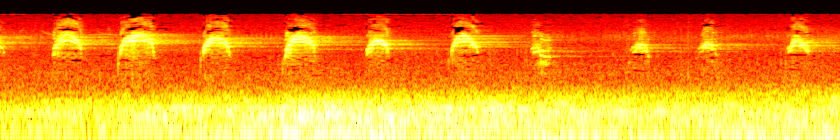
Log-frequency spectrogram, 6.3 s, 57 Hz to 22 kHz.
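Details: Cinereous vulture fledgling begging at its nest in Sierra de Guadarrama National Park near Rascafría as the female arrives to feed it. Clear arching high squeals, about every 0.6 seconds, over steady low noise.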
